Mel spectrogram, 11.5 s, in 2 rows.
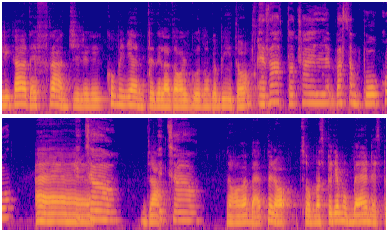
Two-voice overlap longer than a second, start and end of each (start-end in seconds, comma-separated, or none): none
